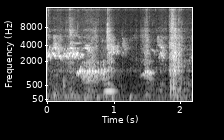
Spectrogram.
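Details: Pet crested myna being tamed during November rainfall, giving a quick jumble of harsh, raspy bursts mixed with short squeaky whistled notes at mid to high pitch, with brief pauses between phrases.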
